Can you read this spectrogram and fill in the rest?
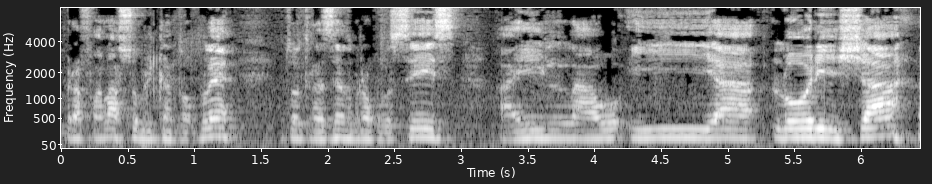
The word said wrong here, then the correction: Ialorixá: o nome é complicado, né? Ialorixá, é.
